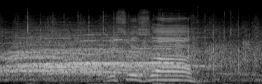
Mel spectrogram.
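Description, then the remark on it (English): An audience claps steadily while voices cheer and whoop over the applause, welcoming the musical guests at a Hanukkah event at the White House. The sound stays full and loud, then drops to a softer, thinning patter of clapping near the end. “Before we begin, let's give a big round of applause to our musical guests,”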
